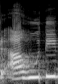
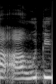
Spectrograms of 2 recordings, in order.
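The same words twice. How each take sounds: First: आहुति with a long ee at the end; wrong long ending. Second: आहुति ending in short i; light quick ending on आहुति; short final i. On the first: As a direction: say आहुति as aahutee. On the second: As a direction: say आहुति as aahuti. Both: Shown as a demonstration. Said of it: "त पे छोटी की मात्रा".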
